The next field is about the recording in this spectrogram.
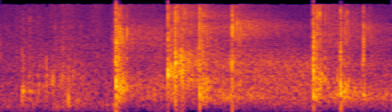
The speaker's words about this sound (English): That was a lot of echoes, or was it multiple hand claps? I can't tell.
